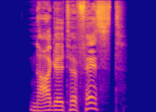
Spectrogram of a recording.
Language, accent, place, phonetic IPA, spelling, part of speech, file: German, Germany, Berlin, [ˌnaːɡl̩tə ˈfɛst], nagelte fest, verb, De-nagelte fest.ogg
- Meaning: inflection of festnageln: 1. first/third-person singular preterite 2. first/third-person singular subjunctive II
